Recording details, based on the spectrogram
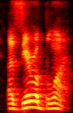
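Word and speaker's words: Ezra Blount: this uh kid his in his name is pronounced azera blunt he was actually at the concert with his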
